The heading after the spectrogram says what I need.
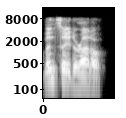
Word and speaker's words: Lince Dorado: Lince Dorado.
